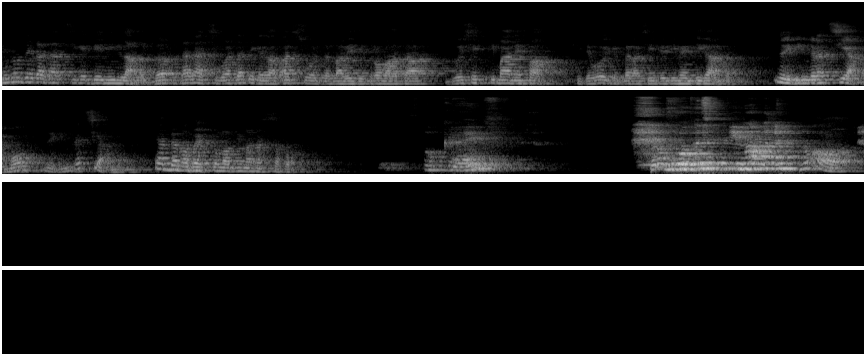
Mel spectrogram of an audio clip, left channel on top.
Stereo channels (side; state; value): right; silent; 55 dB below the other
